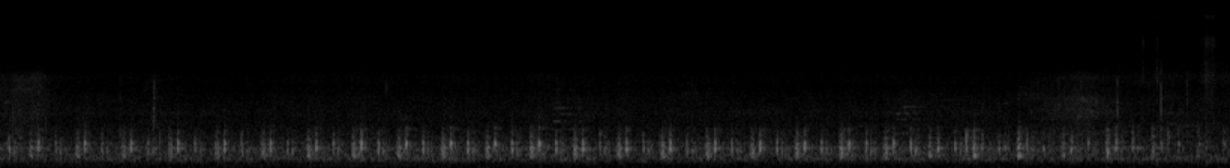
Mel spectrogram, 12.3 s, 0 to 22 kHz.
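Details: Fetal heartbeat on Doppler: fast, regular whooshing thumps at about 133 beats per minute, galloping rhythm of baby heart tones.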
